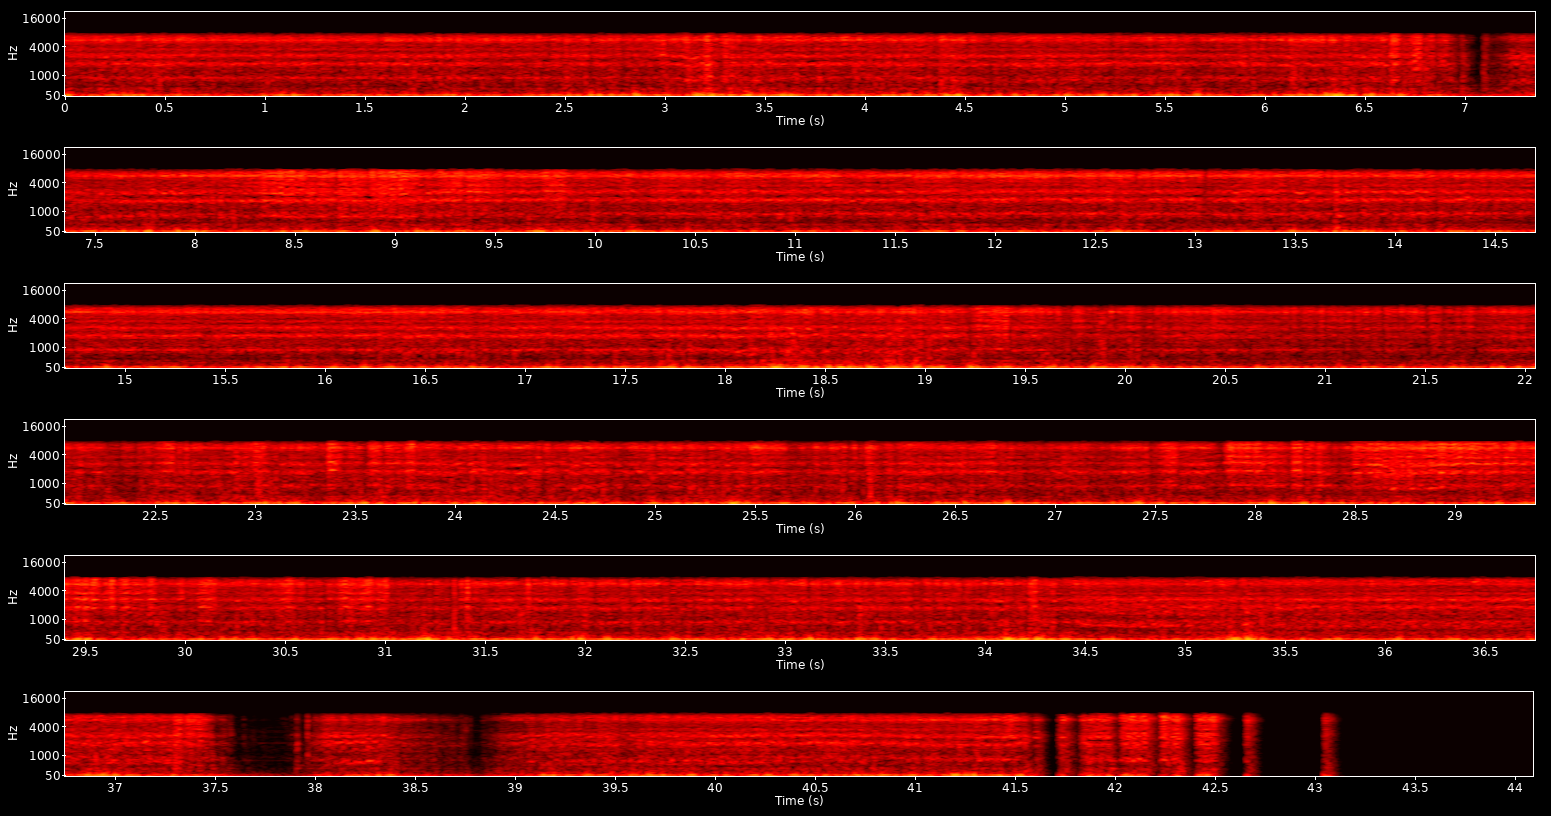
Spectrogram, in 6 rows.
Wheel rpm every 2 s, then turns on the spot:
230, 230, 230, 140, 220, 230, 230, 230, 230, 230, 230, 230, 230, 230, 230, 230, 240, 210, 160, 80, 210, 210.
none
